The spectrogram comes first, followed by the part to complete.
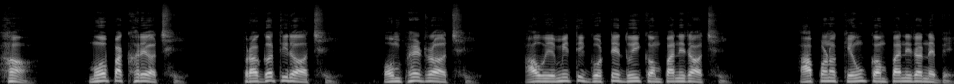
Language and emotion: Odia, neutral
